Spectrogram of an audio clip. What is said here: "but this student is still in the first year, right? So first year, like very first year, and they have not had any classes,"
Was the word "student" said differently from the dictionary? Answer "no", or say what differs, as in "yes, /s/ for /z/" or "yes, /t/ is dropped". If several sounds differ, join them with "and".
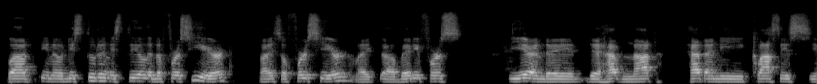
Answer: no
